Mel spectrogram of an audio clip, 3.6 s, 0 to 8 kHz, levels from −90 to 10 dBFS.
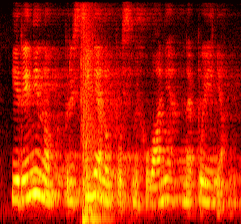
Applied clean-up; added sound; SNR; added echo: none; Slam; 11 dB; reverberation time 1.6 s.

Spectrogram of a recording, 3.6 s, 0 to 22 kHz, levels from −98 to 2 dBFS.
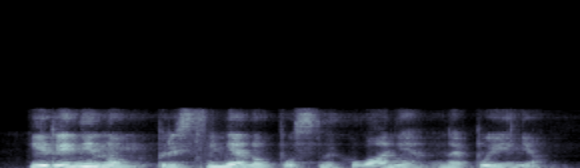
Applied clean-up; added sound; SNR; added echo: neural mask model DeepFilterNet 3.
